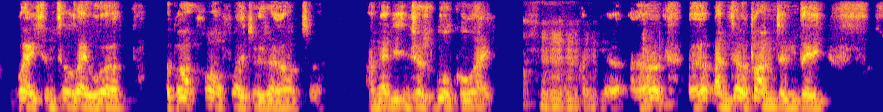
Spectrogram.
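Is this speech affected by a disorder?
Yes: cerebral palsy; present from birth.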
